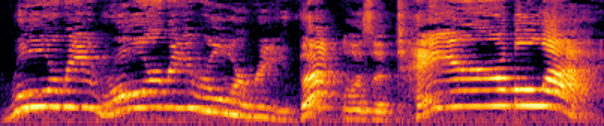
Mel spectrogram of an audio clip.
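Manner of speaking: high, loud scolding puppet; Bowser puppet voice. Pretend. Bowser the dog puppet scolds Rory, high and loud. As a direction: call out Rory high and chiding. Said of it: "And then he'll say".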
